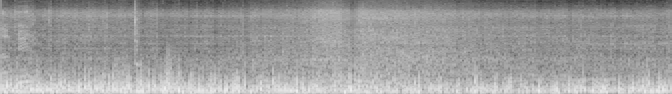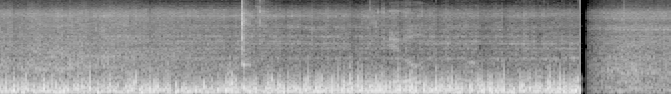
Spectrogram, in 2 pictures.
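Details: White Westinghouse window air conditioner after converting remote control to manual switch wiring, running: steady fan rush over low, even compressor hum, no rattles or squeals, until cut-off; running normally.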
